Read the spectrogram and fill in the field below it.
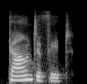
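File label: "counterfeit", Indian English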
